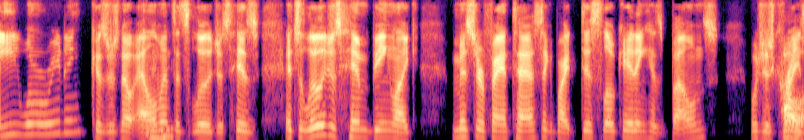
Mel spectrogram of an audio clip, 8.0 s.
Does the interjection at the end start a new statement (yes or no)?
yes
